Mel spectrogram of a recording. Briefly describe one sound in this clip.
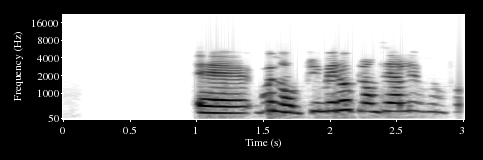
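A woman speaks calmly into a microphone over an online call.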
